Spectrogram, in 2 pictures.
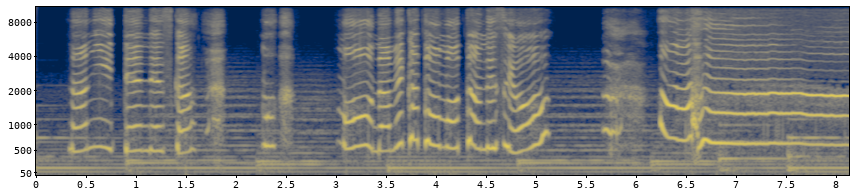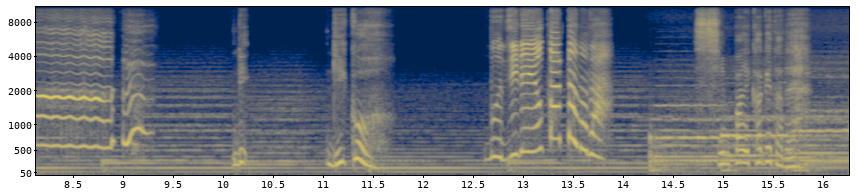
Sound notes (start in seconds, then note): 5.6 sob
